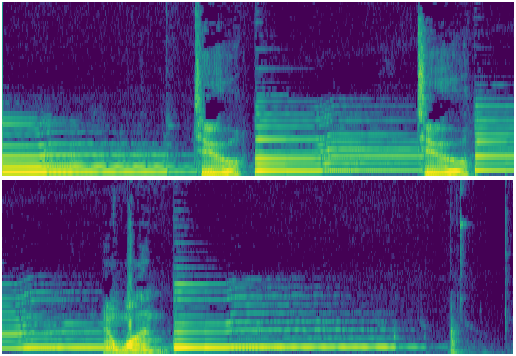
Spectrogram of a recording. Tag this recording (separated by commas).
playing steel guitar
